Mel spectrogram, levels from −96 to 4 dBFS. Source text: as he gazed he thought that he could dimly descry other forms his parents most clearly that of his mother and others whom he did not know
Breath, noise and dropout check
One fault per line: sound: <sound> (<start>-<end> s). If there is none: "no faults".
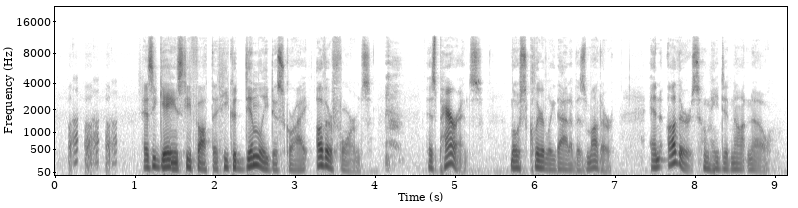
sound: laugh (0.2-0.8 s)
sound: cough (4.1-4.4 s)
